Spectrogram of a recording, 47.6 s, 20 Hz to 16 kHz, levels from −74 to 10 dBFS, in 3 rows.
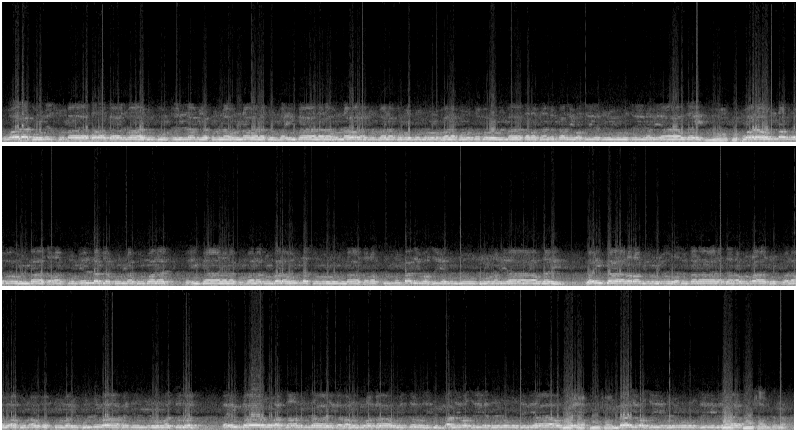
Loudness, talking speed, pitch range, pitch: -8 LUFS, 105 wpm, 180-190 Hz, 185 Hz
